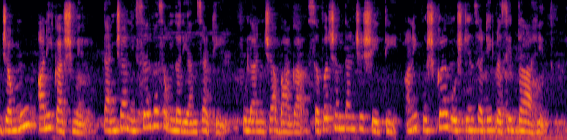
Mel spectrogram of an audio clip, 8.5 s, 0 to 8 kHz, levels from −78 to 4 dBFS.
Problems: continuous background conversations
